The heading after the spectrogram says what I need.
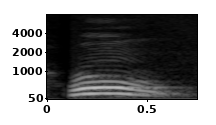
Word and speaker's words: womb: womb. B will be silent and the pronunciation will be womb.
